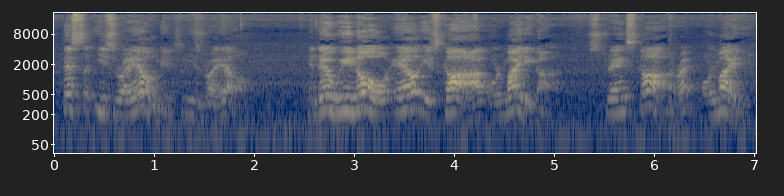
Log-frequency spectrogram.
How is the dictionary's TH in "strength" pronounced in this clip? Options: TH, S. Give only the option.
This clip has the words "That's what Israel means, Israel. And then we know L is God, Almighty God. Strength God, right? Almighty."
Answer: S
